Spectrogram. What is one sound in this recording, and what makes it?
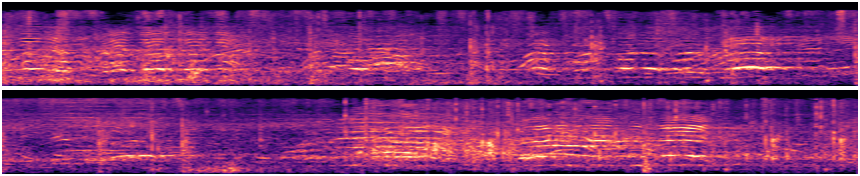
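Young people shout and call out to each other outdoors.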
